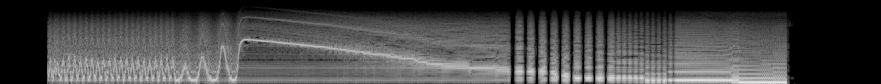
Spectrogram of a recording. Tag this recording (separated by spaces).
sub Electronic low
